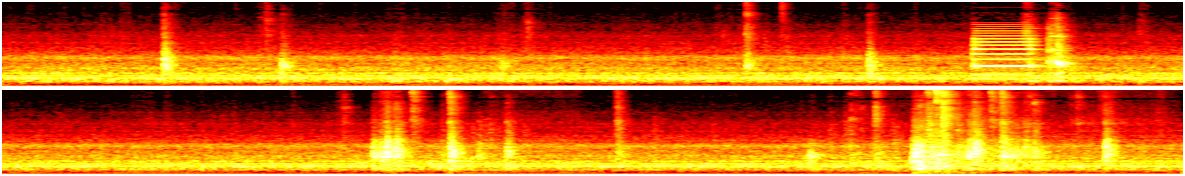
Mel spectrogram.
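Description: Electric train cab running slowly through a station, with a steady hum and scattered clicks and knocks. About seven seconds in comes a short single-pitched tone, the loudest sound here. A burst of clattering comes near the end.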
